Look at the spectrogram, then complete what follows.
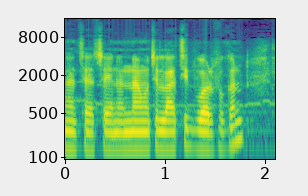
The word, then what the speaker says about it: লাচিত বরফুকন: এখানে দেখো একজন আছে, কার ছবি, লাচিত বরফুকন নাকি, একটা উচ্চারণটা ঠিক হয়তো বা ভুল করছে। কি নাম? লাচিত বরফুকন। আচ্ছা আচ্ছা, এনার নাম হচ্ছে লাচিত বরফুকন।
